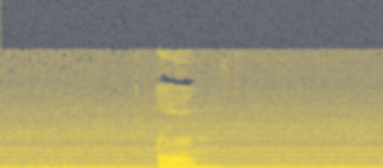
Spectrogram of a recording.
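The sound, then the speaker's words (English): Steady low road rumble of traffic fills the whole stretch, with a brief tonal whine rising out of it about midway before fading back into the constant drone. “Give me just a minute because I have traffic I have to watch and I have to turn my head the opposite way.”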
